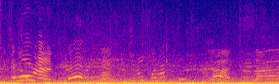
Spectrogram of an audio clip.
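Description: Wind buffeting the microphone in a steady low rumble, with girls' voices calling out across the field in short high shouts throughout.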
